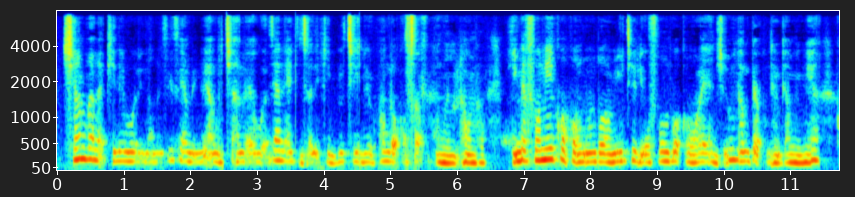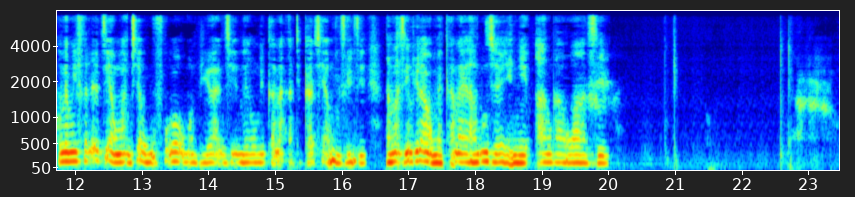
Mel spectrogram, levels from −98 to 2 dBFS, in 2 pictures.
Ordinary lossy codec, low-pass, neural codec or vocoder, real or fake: AAC, 32 kbps; 7.2 kHz; codec, 16 kHz, 1 kbps, FunCodec, trained on Chinese and English, 50 frames a second; fake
